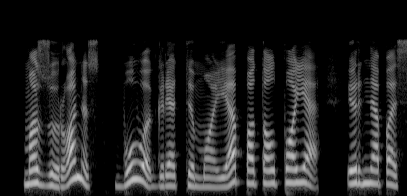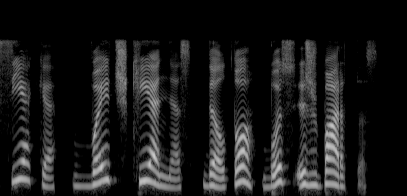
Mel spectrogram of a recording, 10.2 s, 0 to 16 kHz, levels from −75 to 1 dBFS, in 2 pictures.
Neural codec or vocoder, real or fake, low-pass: none; real; 7.2 kHz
